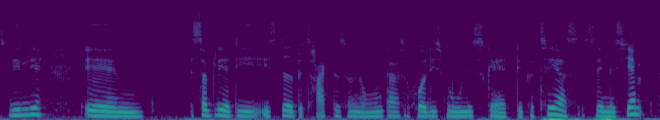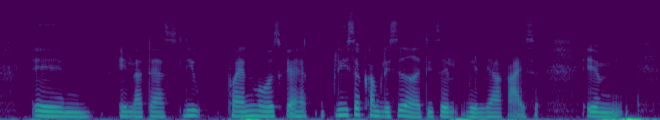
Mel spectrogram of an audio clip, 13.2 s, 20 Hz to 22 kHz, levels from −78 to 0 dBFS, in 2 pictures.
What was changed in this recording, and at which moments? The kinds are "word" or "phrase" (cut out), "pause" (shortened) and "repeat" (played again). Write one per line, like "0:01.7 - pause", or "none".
none

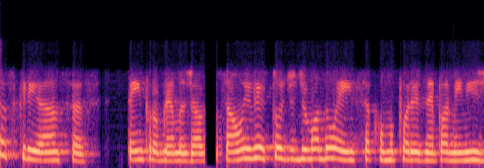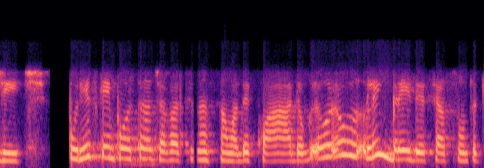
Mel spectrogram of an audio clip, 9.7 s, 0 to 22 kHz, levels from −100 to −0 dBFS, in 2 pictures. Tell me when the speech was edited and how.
none

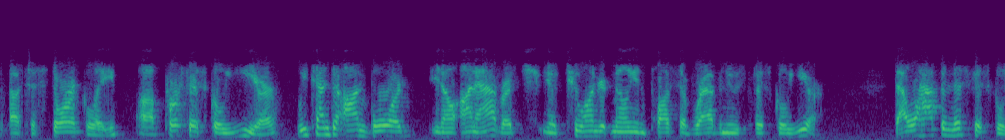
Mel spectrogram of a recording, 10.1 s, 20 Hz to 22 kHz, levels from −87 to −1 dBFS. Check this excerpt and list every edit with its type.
0:01.3 - pause
0:02.9 - pause
0:07.5 - word

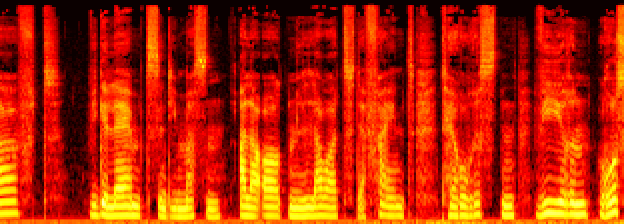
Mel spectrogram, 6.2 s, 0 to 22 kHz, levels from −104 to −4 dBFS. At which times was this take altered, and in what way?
0:02.3 - pause

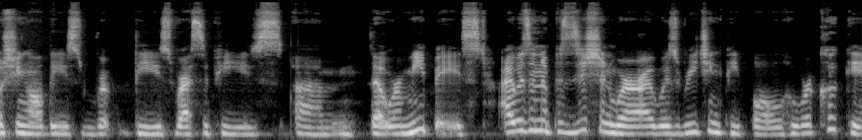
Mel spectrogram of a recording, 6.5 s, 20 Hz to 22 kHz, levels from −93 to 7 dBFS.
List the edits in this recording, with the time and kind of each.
none

